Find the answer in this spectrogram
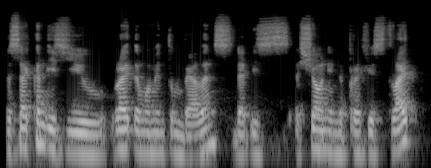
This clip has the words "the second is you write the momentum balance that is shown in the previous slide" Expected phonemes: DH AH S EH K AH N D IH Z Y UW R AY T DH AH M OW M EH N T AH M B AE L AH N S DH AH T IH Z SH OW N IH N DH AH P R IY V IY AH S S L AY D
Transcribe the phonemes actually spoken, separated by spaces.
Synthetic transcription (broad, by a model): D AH S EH K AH N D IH S Y UW R AY T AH M OW M EH N T AH M B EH L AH N S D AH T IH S SH OW N IH N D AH P R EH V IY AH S S L AY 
